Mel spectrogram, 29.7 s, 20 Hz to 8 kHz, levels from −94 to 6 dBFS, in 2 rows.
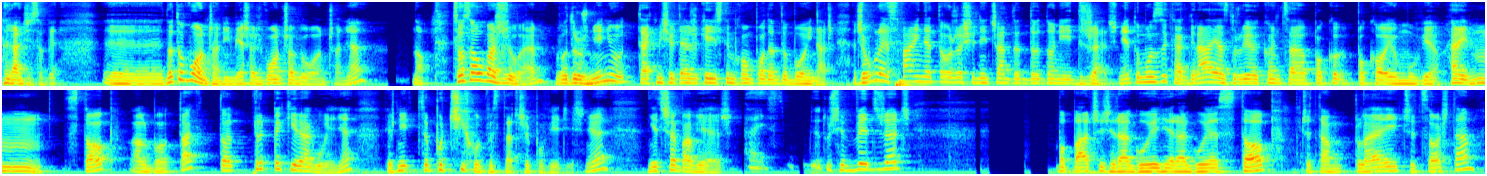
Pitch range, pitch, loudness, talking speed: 115-155 Hz, 130 Hz, -26 LUFS, 180 wpm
